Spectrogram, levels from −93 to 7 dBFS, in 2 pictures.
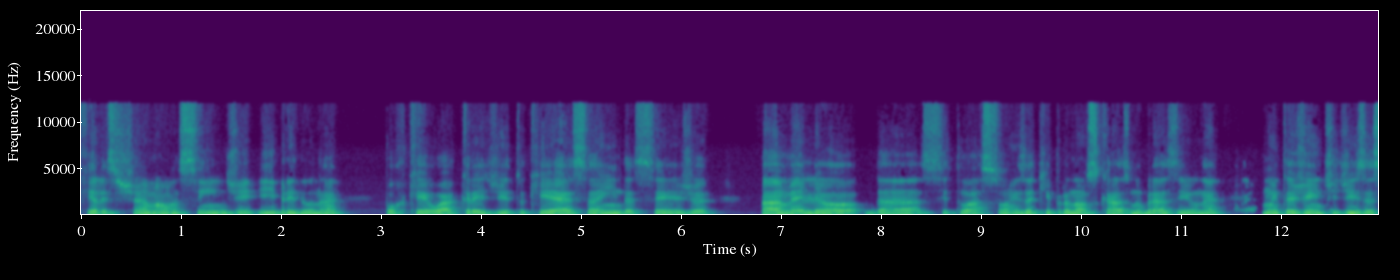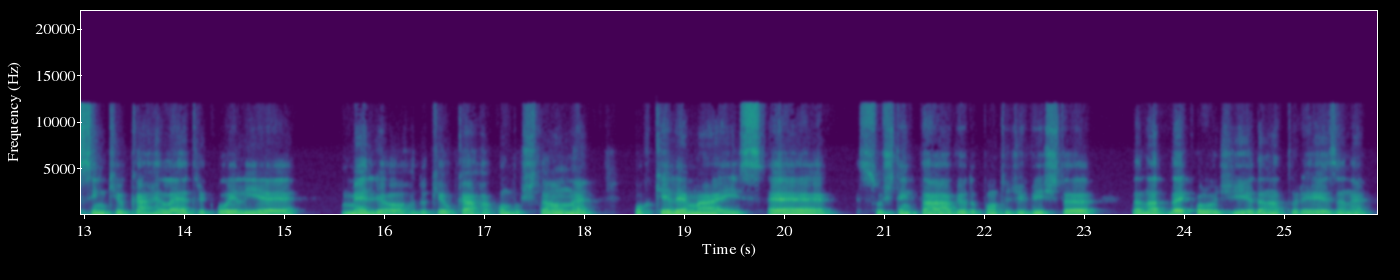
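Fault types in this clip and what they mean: Echo leak: from 11.52 to 11.78 s the speech is followed by a faint delayed copy arriving about 398 ms later, roughly 15 dB below the voice. This is likely loudspeaker sound reaching the far-end microphone and slipping past an incomplete echo canceller back down the line.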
